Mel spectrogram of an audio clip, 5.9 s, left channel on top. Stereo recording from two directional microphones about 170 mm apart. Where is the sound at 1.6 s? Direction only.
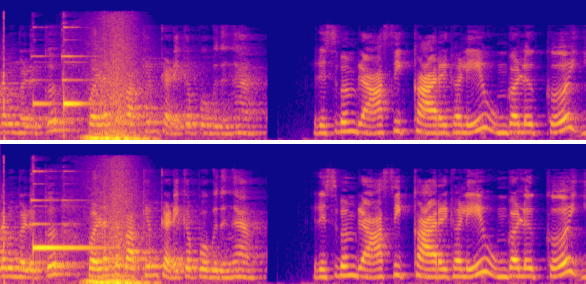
35° right (ahead or behind).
